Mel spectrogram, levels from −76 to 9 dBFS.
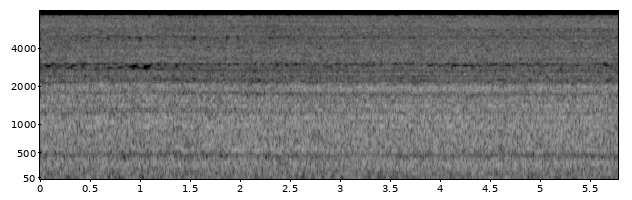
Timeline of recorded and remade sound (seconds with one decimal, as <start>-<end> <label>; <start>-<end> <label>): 0.0-5.8 recorded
